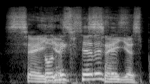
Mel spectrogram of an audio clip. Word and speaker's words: Σέγες: Ο άλλος που ήρθε, είπαμε, είναι ο κύριος Σέλες. – Σέγες προφέρεται.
